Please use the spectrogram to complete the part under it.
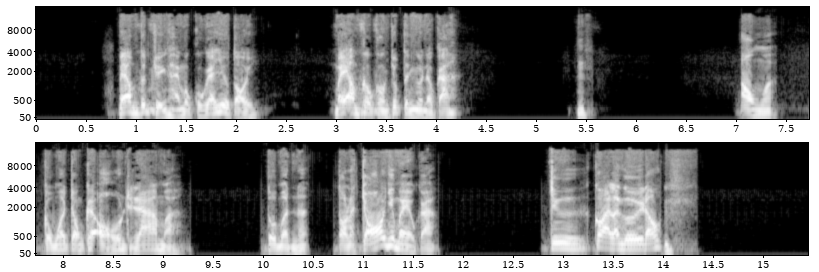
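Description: A young man speaks intently, close by.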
